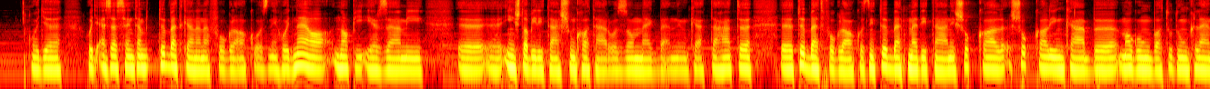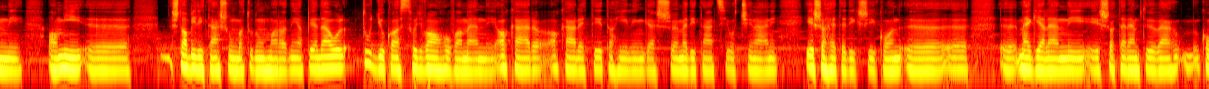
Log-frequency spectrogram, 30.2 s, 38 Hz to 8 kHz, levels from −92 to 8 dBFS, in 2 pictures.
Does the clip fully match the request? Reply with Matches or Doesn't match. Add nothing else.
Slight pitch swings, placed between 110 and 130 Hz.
Matches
